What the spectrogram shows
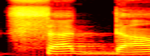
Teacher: سین پہ سیٹی کی آواز آئے گی صدا آگے دال کے ساتھ ملانا ہے دال مشدد ہے صدا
